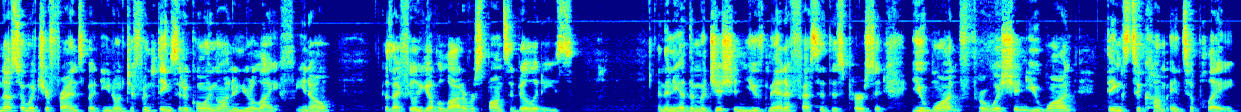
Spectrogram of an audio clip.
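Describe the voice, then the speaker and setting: Hoarse man giving a flat-toned tarot reading. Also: mid-range voice. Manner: earnest, repetitive, addresses listener directly with "okay?". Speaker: tarot reader. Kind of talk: casual spoken tarot reading.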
